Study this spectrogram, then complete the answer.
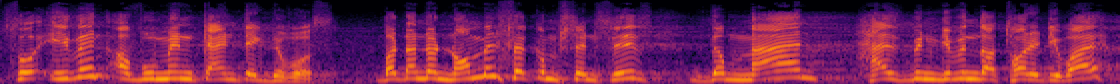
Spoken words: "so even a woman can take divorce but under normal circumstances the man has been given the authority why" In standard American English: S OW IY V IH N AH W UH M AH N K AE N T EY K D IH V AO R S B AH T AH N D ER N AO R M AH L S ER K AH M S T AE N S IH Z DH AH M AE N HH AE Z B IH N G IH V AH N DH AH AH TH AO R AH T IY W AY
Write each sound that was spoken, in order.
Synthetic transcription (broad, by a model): S OW IY V IH N AH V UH M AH N K AE N T EY K D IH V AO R S B AH T AH N D ER N AO R M AH L S ER K AH M S T AE N S IH Z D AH M AE N HH AE Z B IH N G IH V AH N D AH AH T AO R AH T IY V AY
